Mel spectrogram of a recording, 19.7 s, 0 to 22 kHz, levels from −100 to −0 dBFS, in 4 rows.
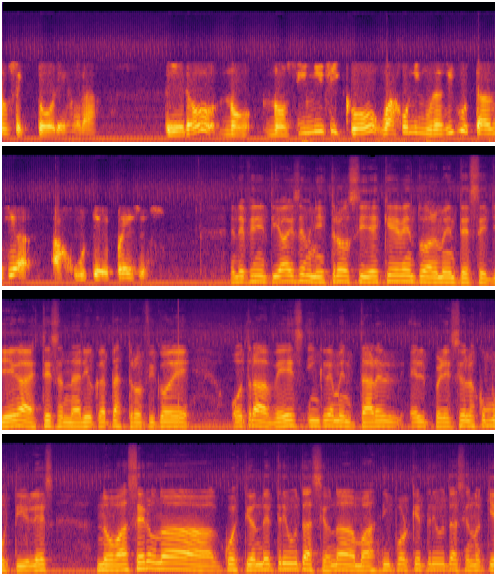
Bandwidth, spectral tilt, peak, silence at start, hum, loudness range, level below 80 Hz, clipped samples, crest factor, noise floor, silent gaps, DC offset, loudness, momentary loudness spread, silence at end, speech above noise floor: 15.5 kHz; -6.5 dB/octave; 0 dBFS; 0 s; none; 3 LU; -46 dBFS; under 0.1%; 16 dB; -36 dBFS; none; under 0.1%; -17 LUFS; 8 LU; 0 s; 20 dB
